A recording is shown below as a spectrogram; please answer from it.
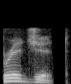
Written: Brigit

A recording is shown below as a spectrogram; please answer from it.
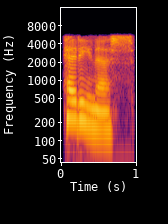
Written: headiness

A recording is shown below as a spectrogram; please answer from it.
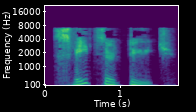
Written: schwyzertutsch

